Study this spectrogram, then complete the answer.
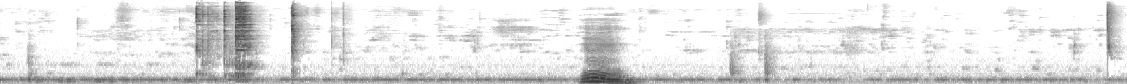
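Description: A fork scrapes and clinks on a plate while scooping hamburger hash potatoes and meat, a few sharp close metallic clicks and a brief scrape, with a low hum and a voice murmuring quietly.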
